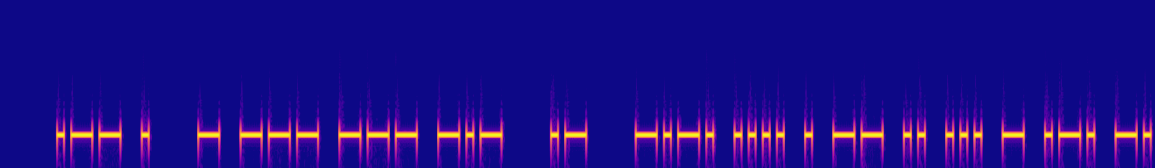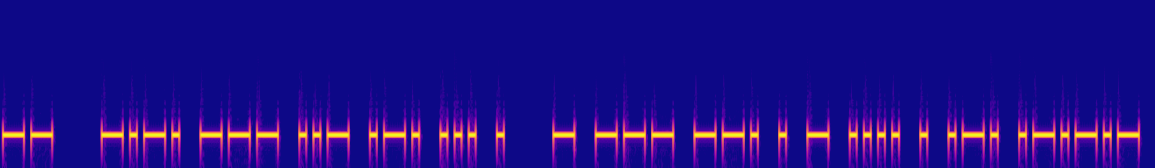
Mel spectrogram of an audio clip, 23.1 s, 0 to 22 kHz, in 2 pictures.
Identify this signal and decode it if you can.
Morse code, heard as a keyed tone, about 17 wpm, 700 Hz. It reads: WE TOOK A CHEMISTRY COURSE TOGETHER.
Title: Sentences from Top 1000 Words - Review Part 6 - 17wpm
